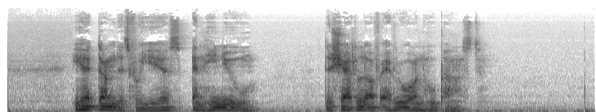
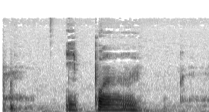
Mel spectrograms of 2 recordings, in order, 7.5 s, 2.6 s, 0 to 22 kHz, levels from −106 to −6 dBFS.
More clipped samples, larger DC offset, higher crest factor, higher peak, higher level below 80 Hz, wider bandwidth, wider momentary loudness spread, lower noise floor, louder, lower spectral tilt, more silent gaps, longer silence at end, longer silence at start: neither; neither; about the same, 20 dB vs 24 dB; second, -8 dBFS vs -2 dBFS; second, -44 dBFS vs -38 dBFS; first, 13.5 kHz vs 11.5 kHz; second, 15 LU vs 18 LU; about the same, -54 dBFS vs -52 dBFS; second, -27 LUFS vs -22 LUFS; second, -6.5 dB/octave vs -8 dB/octave; neither; second, 0 s vs 0.75 s; about the same, 0.1 s vs 0.05 s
